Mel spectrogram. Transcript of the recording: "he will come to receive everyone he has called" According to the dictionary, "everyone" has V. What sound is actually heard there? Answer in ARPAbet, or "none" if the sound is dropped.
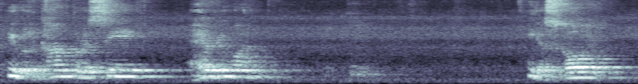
V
